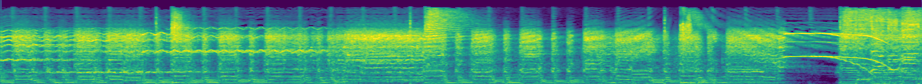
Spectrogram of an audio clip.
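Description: A post-solo riff rings out on overdriven electric guitar, loud and continuous, with dense chugging notes, a brief gap near the end, then squealing bends and harmonics returning.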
